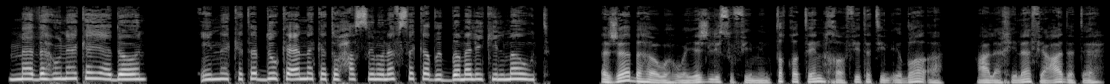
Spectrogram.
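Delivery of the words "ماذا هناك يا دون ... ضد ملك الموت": high woman's voice, louder and edgy; nervous Sonia. A narrator's reading. Sonia confronts the Don about his guards, nervous and high. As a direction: snap at the Don in a tense woman's voice. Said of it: "هتفت في عصبية".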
